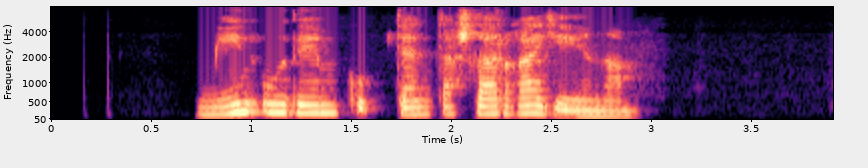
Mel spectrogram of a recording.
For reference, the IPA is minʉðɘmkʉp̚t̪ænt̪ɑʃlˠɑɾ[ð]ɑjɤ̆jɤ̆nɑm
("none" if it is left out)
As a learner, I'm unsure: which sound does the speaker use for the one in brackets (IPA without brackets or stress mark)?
ʁ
